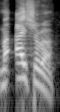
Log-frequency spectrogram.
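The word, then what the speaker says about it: מעשר: Malachi 8 through 10 means 10th in the Hebrew, which is pronounced ma'ashara.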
